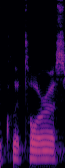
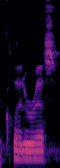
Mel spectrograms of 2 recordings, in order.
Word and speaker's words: clitoris: to the vagina is the clitoris or clitoris both pronunciations are correct and it's like a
